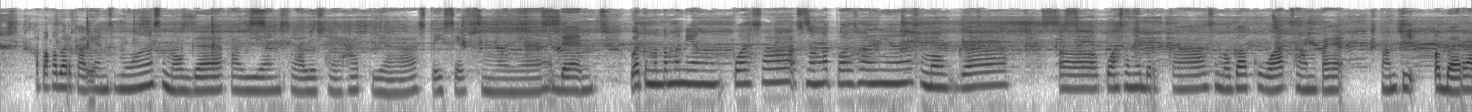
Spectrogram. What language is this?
Indonesian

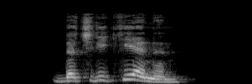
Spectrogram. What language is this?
Central Kurdish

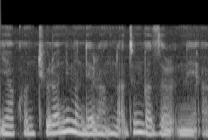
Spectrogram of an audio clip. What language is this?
Garo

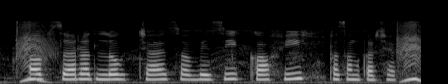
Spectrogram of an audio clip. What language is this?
Magahi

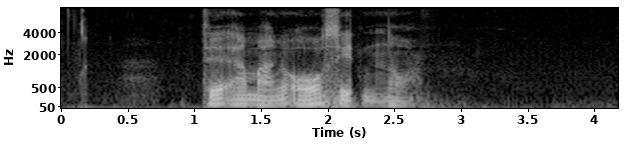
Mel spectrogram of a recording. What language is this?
Norwegian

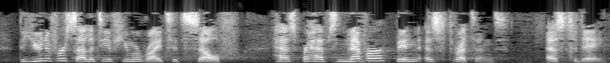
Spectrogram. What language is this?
English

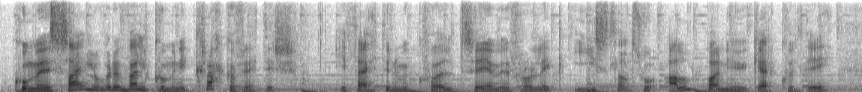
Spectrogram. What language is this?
Icelandic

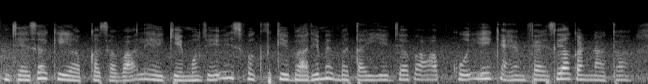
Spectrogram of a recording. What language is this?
Urdu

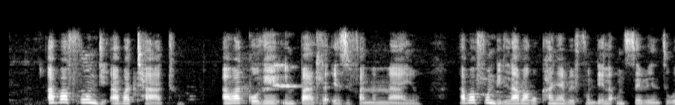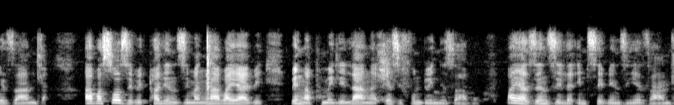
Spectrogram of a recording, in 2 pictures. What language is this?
North Ndebele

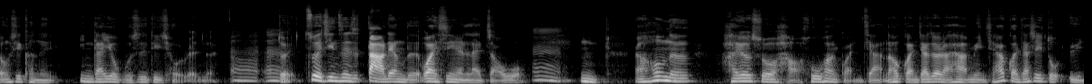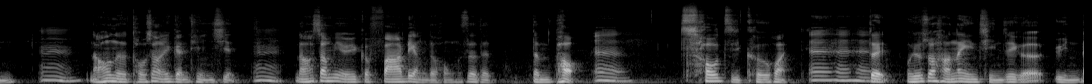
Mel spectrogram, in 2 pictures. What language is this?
Chinese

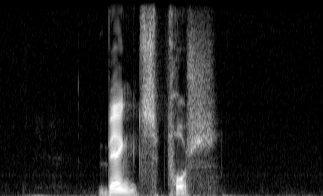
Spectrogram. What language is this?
Swedish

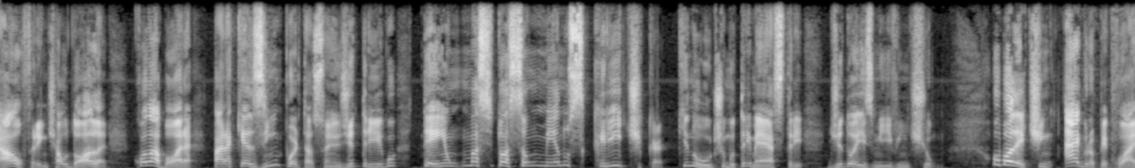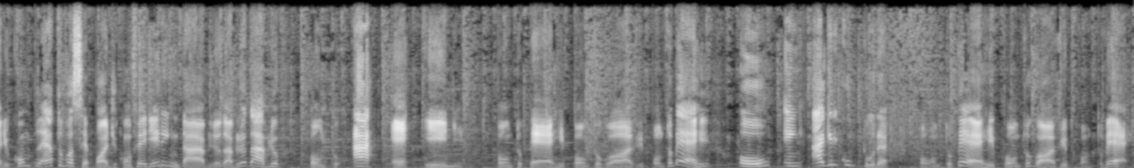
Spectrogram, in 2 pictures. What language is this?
Portuguese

